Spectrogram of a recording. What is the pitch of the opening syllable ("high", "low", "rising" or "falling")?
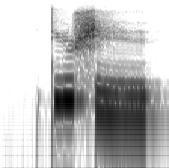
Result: high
